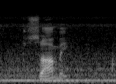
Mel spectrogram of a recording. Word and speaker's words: tsunami: I was trying to put that T in there. I don't know why they put a T if they don't want me to say it.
